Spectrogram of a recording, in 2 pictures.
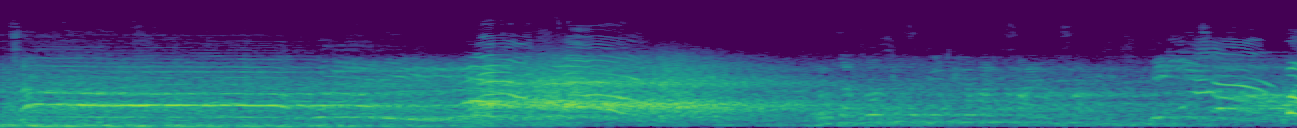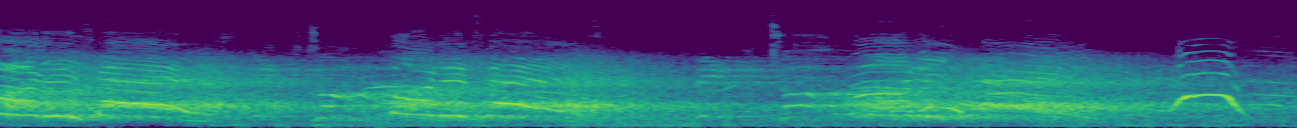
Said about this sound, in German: Das erste goldene Tor. Und auf den Rängen ist Party.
